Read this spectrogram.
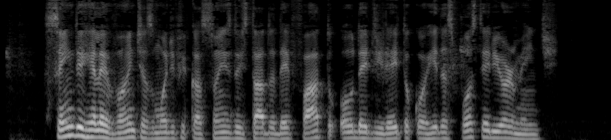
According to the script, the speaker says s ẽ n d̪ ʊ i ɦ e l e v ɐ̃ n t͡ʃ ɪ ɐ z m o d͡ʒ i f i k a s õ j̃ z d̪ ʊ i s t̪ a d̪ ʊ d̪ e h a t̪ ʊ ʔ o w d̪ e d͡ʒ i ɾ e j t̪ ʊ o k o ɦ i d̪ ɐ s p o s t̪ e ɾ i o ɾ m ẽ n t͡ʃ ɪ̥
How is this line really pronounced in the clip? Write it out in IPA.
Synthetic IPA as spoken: s ẽ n d̪ ʊ i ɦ e l e v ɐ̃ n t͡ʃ ɪ ɐ z m o d͡ʒ i f i k a s õ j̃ z d̪ ʊ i s t̪ a d̪ ʊ d̪ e f a t̪ ʊ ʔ o w d̪ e d͡ʒ i ɾ e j t̪ ʊ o k o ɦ i d̪ ɐ s p o s t̪ e ɾ i o ɾ m ẽ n t͡ʃ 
